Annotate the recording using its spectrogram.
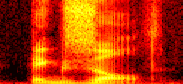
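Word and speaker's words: exult: Exalt e x u l t.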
